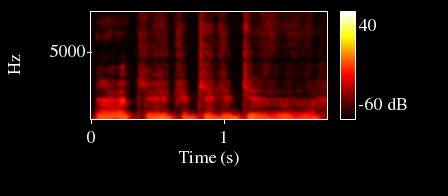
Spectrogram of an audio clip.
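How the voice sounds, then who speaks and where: A man's voice: mid-range voice, fairly even intonation, a little slow, dark tone. A young man with a Michigan accent chatting casually with viewers as the host of a live stream. He rambles, uses a lot of fillers, and sounds slightly whiny. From Michigan, USA. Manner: rambling, with many fillers and restarts.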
